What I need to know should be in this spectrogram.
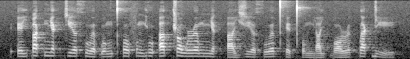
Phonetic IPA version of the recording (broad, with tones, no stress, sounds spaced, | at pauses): ʔ e˧˥ j ɓ a˦˥ k̚ ɲ a˦˥ k̚ c i˧˥ ə̯ x u˨˩ ə̯ ɓ o˧˥ ŋ t̪ʰ o˧˥ f ə˧˥ ŋ j u˧ ʔ a˦˥ t̚ ʂ ɔ˧ w ɹ ə˧ m ɲ a˨˩ k̚ ʔ a˨˩˦ j ɣ i˨˩ ə̯ x u˧˥ ə̯ t̪ʰ e˨˩˨ t̪ʰ o˨˩ ŋ j a˨˩ j ɓ ɔ˨˩ ɹ ə˦˥ k̚ l a˦˥ k̚ j i˨˩˨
